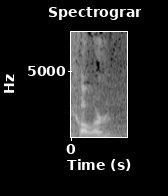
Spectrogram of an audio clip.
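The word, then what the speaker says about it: Koller: Callie Kohler.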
